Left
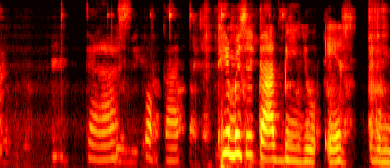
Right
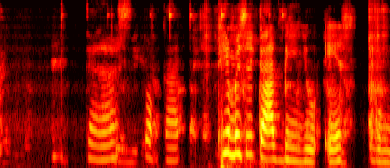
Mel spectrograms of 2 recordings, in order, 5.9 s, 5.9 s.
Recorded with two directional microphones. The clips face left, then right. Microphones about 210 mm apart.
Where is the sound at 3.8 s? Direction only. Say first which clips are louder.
Right 1 dB; 10° left (ahead or behind).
